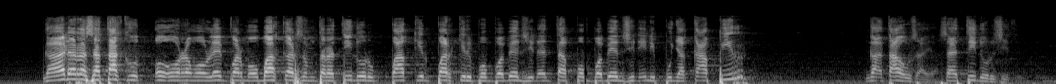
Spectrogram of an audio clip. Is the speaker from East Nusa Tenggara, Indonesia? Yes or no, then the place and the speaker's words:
no; Manado, North Sulawesi, Indonesia; saya orang Manado.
